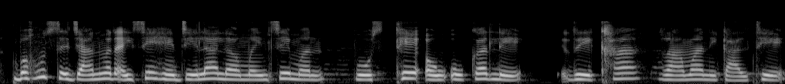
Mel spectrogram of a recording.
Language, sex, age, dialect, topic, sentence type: Chhattisgarhi, male, 56-60, Northern/Bhandar, agriculture, statement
